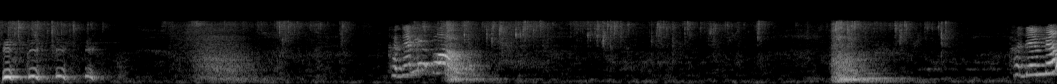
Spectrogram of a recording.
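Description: Water jet from a garden hose pistol-grip spray nozzle hissing and spattering onto a bicycle wheel and wet tile floor, in several bursts.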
